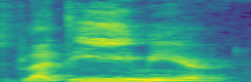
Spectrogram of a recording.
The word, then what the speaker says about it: Vladimir: okay it's not vladimir it's vladimir okay you got to understand the Russians when the Russians have their accident in the center of every word okay so it's Matt cat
